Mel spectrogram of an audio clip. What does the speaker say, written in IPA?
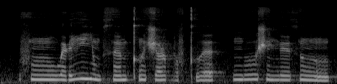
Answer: fũː wəɽiːjũb θœ̃bkʷʼẽ ʃɔɭbɔfkʷʼəː | ŋuːʃĩŋøː θũː

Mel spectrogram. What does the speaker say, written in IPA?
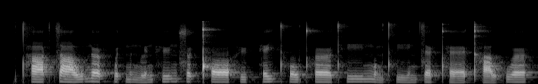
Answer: t̪ʰaː˨˥k̚t͡saː˨˥wn̪œː˧k̚ pɵ˧t̚mɪ˨˩ŋlɪ˥ŋ hyː˥ŋsɵ˥t̚kʰɔː˧ hyː˨k̚he˥j t̪ʰo˧wt̪ʰœː˧t̪ʰiː˥ ŋʊ˨˥ŋt̪ʰiː˨˧nt͡sɛː˧k̚pʰɛː˨˥ kʰaː˨˥wkʷœː˥

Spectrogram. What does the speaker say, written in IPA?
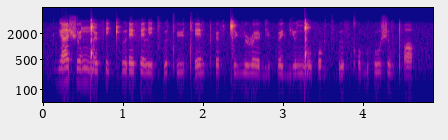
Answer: ɡæ ʃø ŋ͡ǃøfɾiɡʈʰɯ ɾefe lit͡sʼɯtʼy tʼevpʰøfǀyv yɭøɡy pøbʲɯŋ͡ǃufoɡ t͡sʼɯfkʼoɡ | uʃɯvpʼɑ

